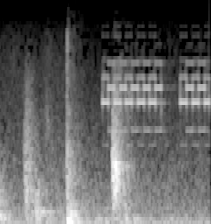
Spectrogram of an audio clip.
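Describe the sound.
A mobile phone rings with a bright, high electronic tone that starts partway through, pauses briefly and then resumes, after a few soft, scattered sounds at the start.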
